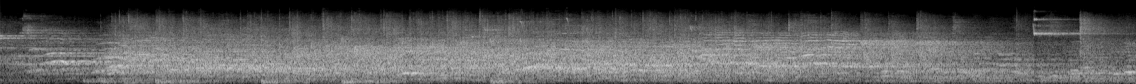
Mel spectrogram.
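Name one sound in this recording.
A crowd of spectators murmurs and cheers in an echoing hall.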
